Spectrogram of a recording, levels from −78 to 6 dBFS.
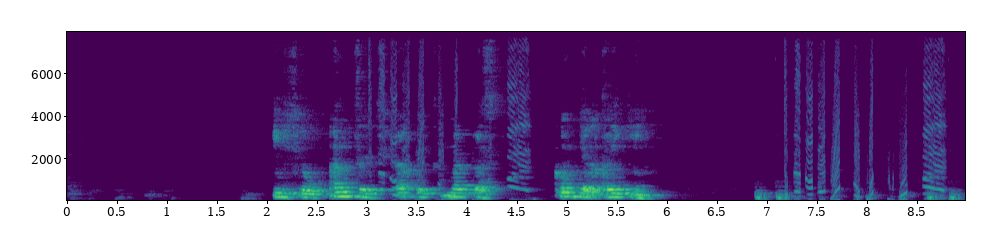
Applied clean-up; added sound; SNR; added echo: classical method WPE with log-MMSE.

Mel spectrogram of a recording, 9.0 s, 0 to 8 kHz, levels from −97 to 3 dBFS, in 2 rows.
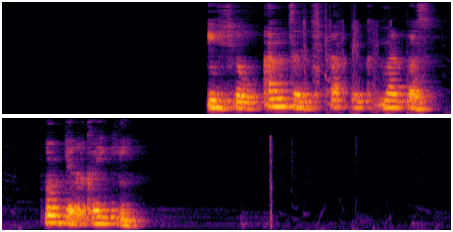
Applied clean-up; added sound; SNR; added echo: neural mask model DeepFilterNet 3.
